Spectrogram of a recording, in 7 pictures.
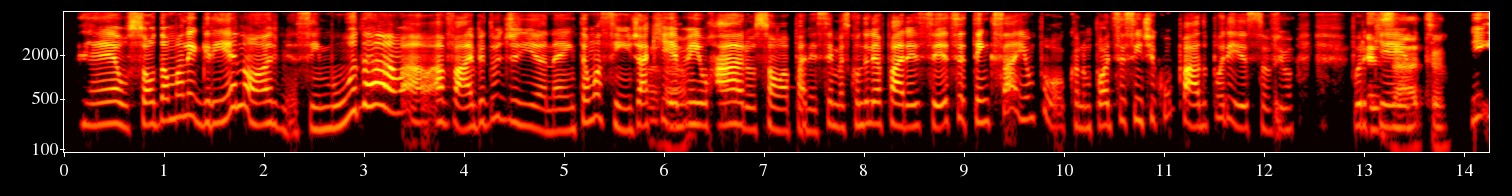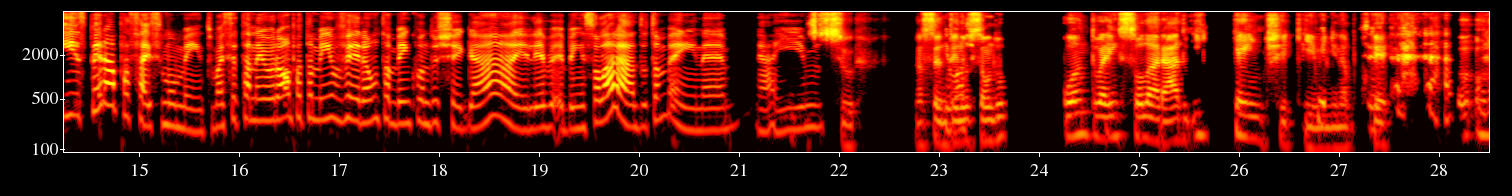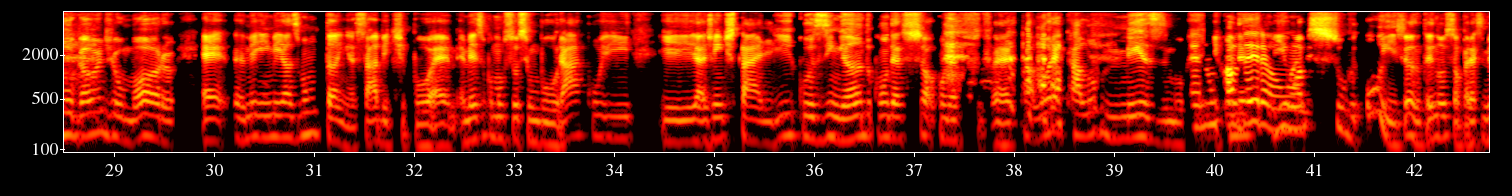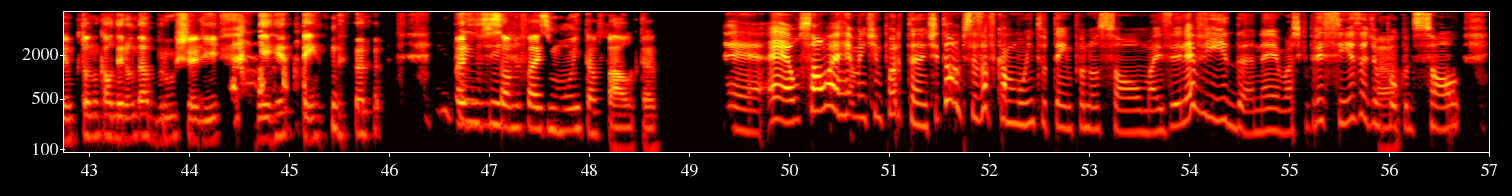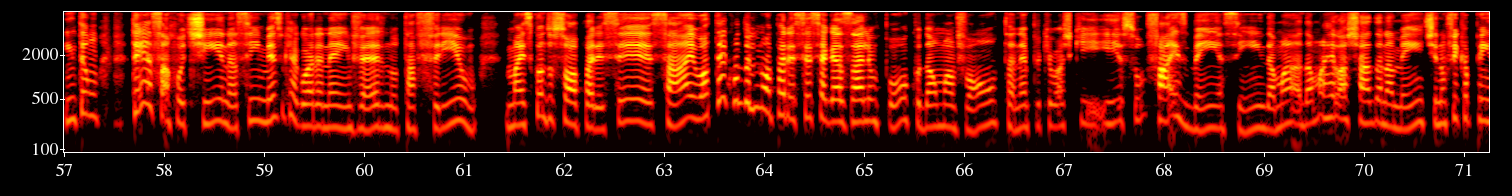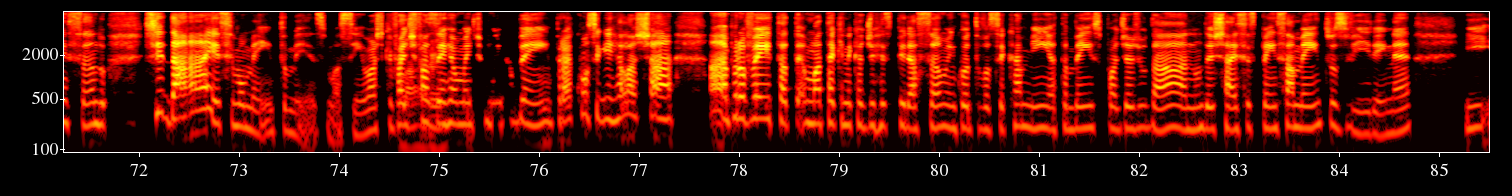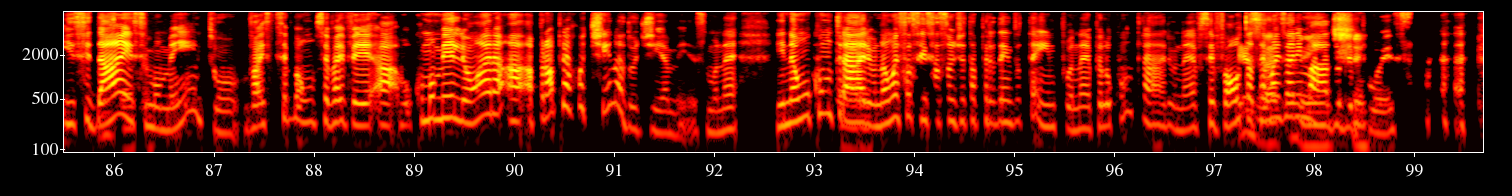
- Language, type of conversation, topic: Portuguese, advice, Por que não consigo relaxar no meu tempo livre, mesmo quando tento?
- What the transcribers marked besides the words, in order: tapping; laugh; laugh; laugh; laughing while speaking: "derretendo"; laugh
